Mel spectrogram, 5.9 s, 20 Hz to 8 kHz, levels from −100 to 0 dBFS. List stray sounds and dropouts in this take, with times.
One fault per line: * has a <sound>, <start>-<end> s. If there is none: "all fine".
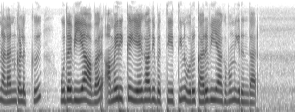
all fine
